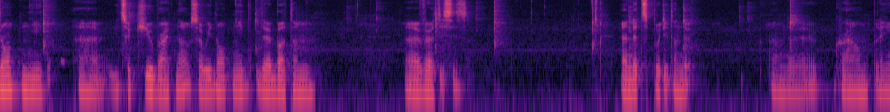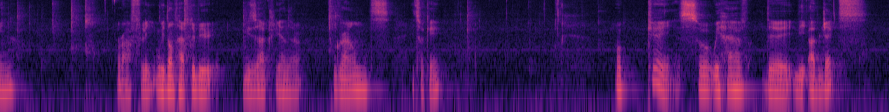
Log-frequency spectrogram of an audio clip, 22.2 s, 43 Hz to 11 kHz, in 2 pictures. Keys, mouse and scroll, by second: 0.5 Tab, 3.2-3.7 middle drag, 3.2 a, 3.7 b, 5.4 x, 6.2 Tab, 7.9 a, 8.3 g, 9.9 KP_1, 12.0 g, 13.4 Tab, 15.2 KP_7, 16.4 middle click.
